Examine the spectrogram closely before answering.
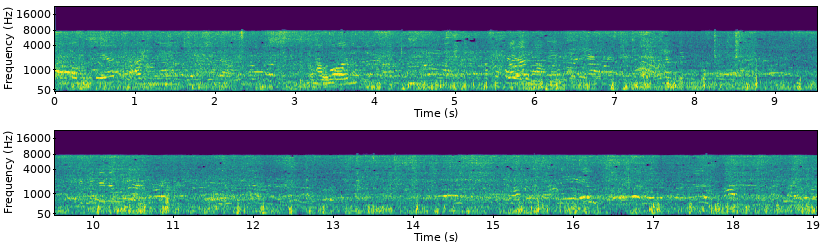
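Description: A crowd of men and women shout and call out nearby outdoors.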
